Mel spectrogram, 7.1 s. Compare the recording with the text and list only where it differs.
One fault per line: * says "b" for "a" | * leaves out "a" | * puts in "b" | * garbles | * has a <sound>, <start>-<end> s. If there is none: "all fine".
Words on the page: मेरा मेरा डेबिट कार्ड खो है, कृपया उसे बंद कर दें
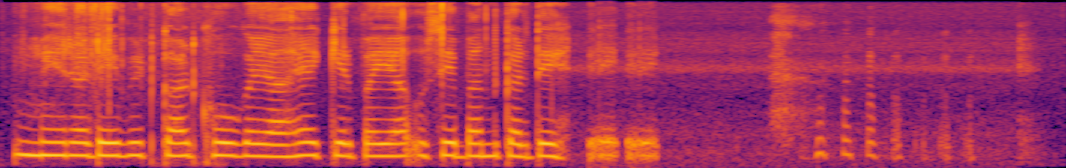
* leaves out "मेरा"
* puts in "गया"
* has a laugh, 3.9-4.4 s
* has a laugh, 5.1-6.7 s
